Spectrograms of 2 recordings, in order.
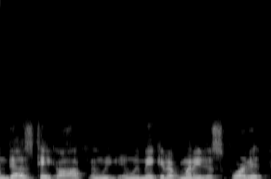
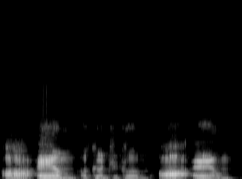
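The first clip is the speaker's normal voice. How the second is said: pompous bear, weight on "am"; Bear's voice; 6 semitones lower, 3 dB louder, slower than usual. Shown as a demonstration. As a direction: lower voice, stress on "am". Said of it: "That's the vocal inflection".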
